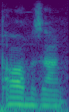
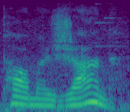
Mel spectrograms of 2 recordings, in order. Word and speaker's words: Parmesan: She pronounced it Parmesan. I've never heard it called that before. So I had to Google it, and it is actually correct. It's pronounced Parmesan, not Parmesan.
